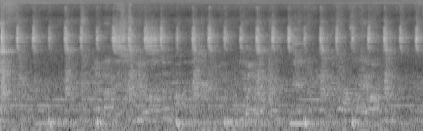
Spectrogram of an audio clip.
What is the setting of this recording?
restaurant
